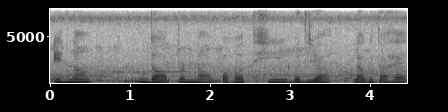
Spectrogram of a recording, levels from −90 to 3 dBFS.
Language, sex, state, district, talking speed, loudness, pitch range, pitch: Punjabi, female, Punjab, Kapurthala, 105 wpm, -15 LUFS, 225-240 Hz, 235 Hz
